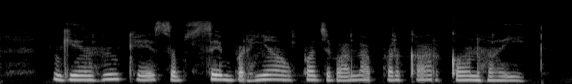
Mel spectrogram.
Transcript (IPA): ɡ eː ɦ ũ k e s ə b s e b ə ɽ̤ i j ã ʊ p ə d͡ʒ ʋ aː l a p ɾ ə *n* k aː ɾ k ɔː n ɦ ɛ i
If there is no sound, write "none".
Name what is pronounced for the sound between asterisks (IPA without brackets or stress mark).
none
